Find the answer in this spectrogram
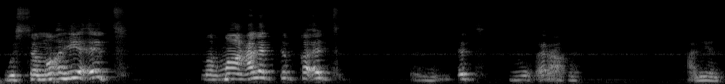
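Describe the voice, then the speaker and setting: A man with an Iraqi Arabic accent teaching an English grammar lesson in a classroom, saying the English examples slowly and carefully. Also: very high voice, lively intonation. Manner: says English example sentences slowly and deliberately. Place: classroom with a whiteboard. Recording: voice from far off the mic.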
